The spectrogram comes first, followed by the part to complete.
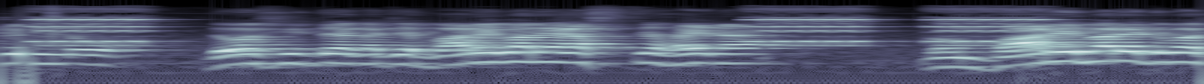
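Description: A telephone ringing in two short trilled bursts, one at the start and one about two and a half seconds in, under a man talking.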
